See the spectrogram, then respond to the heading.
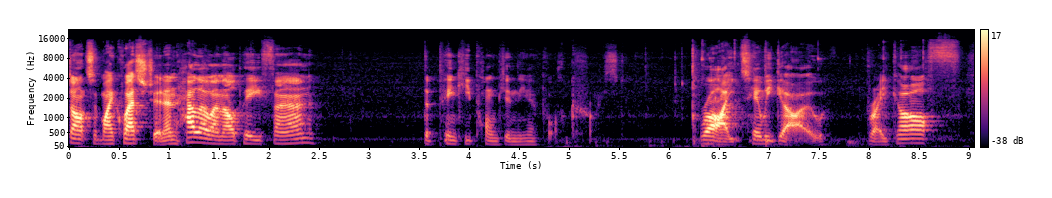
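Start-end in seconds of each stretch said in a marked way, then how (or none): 3.5-5.5 muttering under his breath; whispered. Real, not acted. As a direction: whisper it to yourself.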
